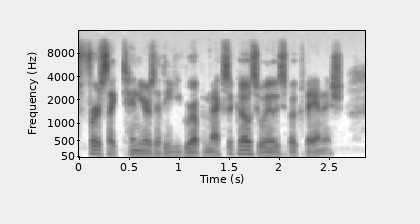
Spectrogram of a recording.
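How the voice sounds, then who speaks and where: A man with a slight West Coast accent, against a quiet background. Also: dry, close sound with no echo. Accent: light American West Coast. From Oregon, USA.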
